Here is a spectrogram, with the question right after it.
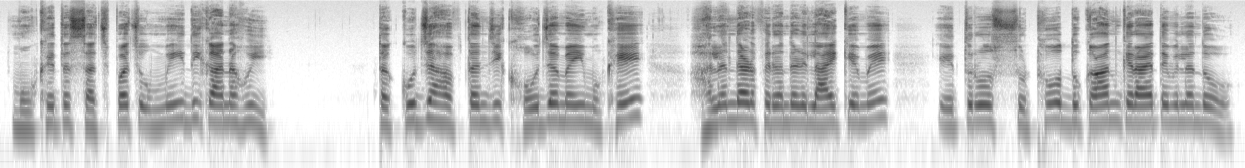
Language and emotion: Sindhi, surprised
